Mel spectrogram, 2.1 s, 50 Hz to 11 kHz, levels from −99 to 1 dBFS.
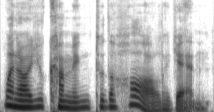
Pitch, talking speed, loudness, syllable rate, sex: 135 Hz, 225 wpm, -19 LUFS, 5.4 syllables/s, male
